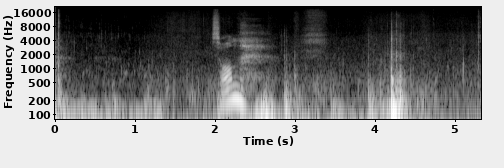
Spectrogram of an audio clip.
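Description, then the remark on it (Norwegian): Wind and lapping water in a sunny bay with onshore wind, then a rising and falling metallic creak and a solid clunk as the outboard motor is tilted up on a 14-foot Pioner Maxi fishing boat being moored, with a brief spoken word. “Åh, ja, jeg må tilte motoren.”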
